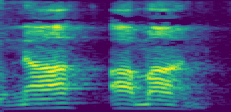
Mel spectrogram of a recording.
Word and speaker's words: Naaman: So it's actually the syllables are set. No, it would be three syllables. So Naaman.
